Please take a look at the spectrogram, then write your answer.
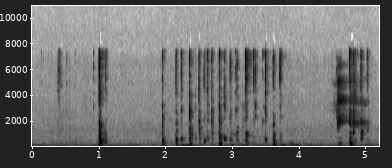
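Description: Someone types a sudo command on a computer keyboard: a single sharp keystroke, then a quick run of close, crisp key clicks and a final short burst, with no talk.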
